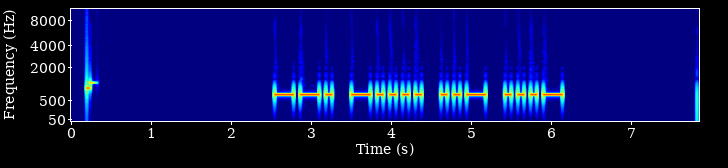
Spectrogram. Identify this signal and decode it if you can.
Morse code, heard as a keyed tone, about 15 wpm, 700 Hz. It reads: G6UV
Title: DXCC-100 Call Signs - 4 Characters - Repeated 3x - 15wpm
